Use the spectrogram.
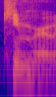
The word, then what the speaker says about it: Cymru: The Welsh don't call themselves Welsh, they call themselves, I think, Cymru is, I think, how it's pronounced.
